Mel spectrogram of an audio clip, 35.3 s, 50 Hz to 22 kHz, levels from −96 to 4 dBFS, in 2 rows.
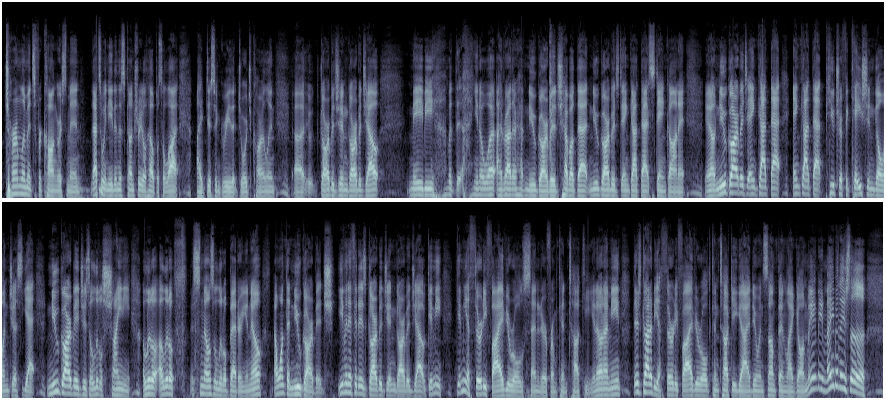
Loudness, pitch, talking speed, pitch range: -23 LUFS, 115 Hz, 215 wpm, 100-135 Hz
